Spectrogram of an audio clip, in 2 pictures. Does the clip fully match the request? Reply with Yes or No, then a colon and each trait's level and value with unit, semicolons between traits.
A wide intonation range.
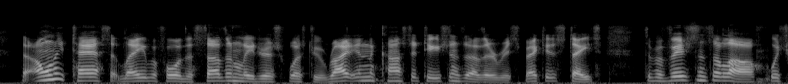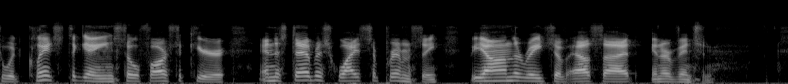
No: average, 4.5 semitones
